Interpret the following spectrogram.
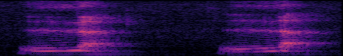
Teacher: you have the liquid spilling from the sides of your tongue because your tongue is curled up so there's nothing can that can be SP from the front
